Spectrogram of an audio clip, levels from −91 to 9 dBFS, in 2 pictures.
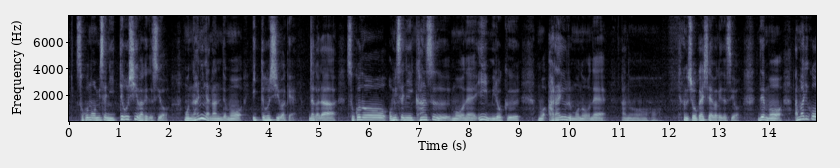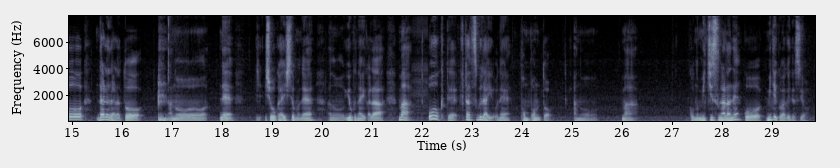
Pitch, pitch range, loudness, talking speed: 125 Hz, 100-155 Hz, -26 LUFS, 295 characters per minute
